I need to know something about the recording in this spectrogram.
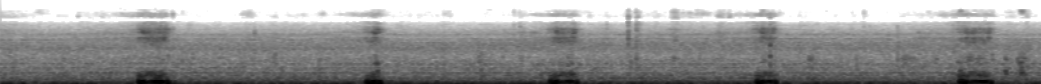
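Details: Cane Corso puppy snoring in a whelping area under a heat lamp, the litter recently back from the vet; low, rasping snore bursts repeat roughly every two seconds over a steady low hum.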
